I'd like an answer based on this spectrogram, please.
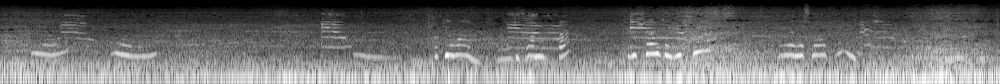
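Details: Street cat at night begging for food, giving repeated short meows every second or two, some bent and wavering, while traffic rumbles steadily in the background and a voice talks.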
